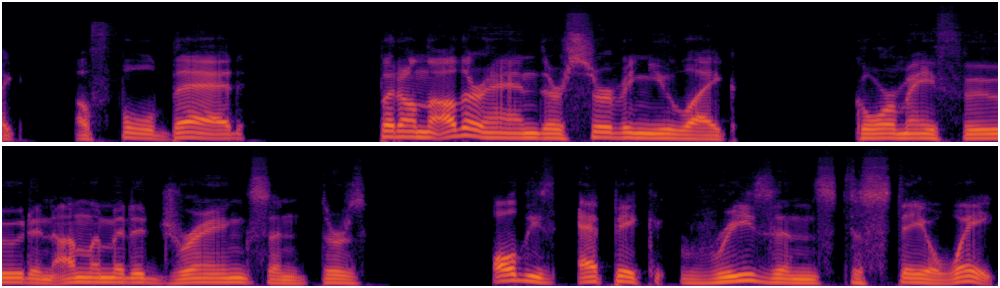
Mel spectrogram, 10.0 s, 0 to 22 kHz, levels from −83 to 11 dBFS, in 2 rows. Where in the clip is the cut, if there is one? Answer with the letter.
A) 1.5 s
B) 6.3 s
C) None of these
C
